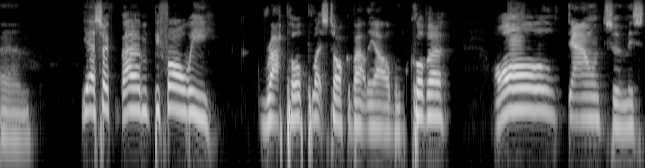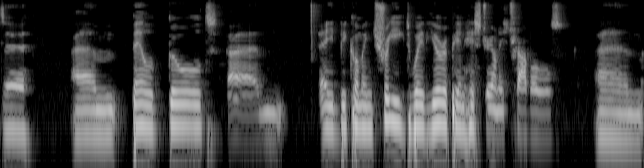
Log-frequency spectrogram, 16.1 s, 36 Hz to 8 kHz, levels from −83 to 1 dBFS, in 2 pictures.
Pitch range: 120-150 Hz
